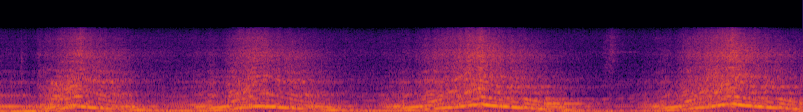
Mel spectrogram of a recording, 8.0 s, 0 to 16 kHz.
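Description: Ferrari 430 Scuderia's V8 engine free-revving in neutral: four blips, each climbing to around 5,000 rpm and falling back to idle.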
